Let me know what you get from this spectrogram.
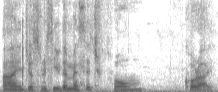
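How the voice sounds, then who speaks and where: A man from Turkey with a medium-pitched voice, talking casually during a virtual meeting. The headset voice chat carries clear background noise. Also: measured pace. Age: adult parent. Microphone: VR headset microphone.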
